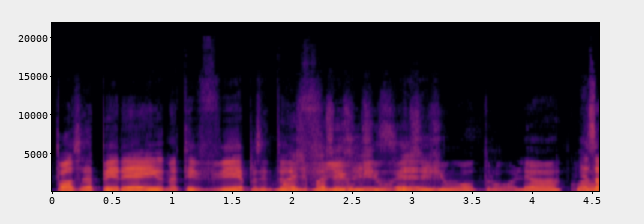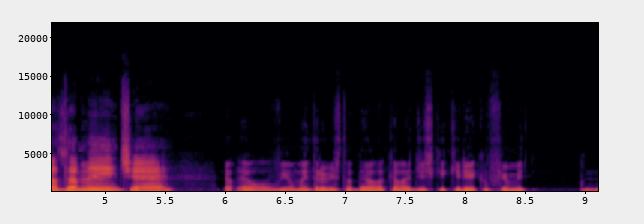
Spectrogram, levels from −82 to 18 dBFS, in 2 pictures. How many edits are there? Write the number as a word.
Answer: two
